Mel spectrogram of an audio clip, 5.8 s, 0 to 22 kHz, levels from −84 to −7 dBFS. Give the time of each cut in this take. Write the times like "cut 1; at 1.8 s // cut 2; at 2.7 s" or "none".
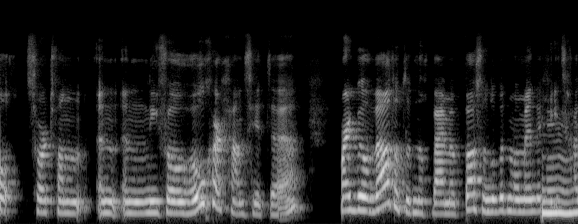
none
